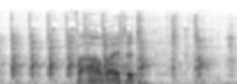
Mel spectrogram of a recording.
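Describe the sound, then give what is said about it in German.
A knife dices onions on a cutting board in quick, steady chops, about four per second, crisp, with a person speaking briefly partway through. “ich bin jetzt hier dabei, schön die Zwiebeln zu schneiden, wie dann jemand hört”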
